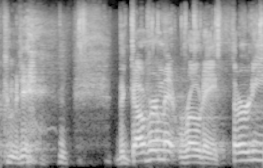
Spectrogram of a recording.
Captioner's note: chuckles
